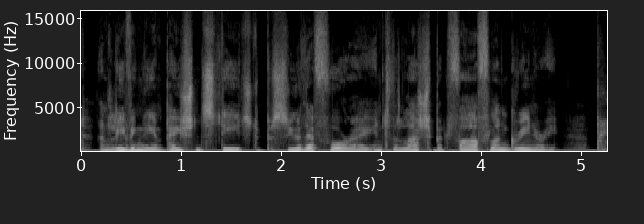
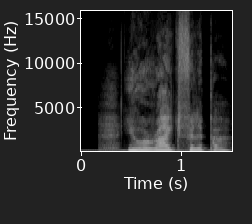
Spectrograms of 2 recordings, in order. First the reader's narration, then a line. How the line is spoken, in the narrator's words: panted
